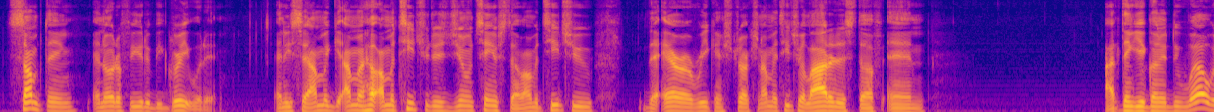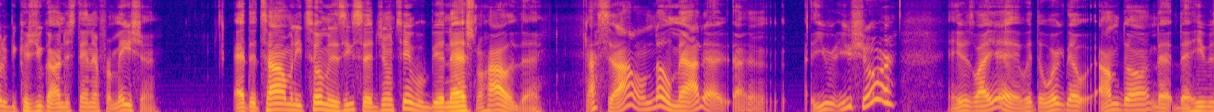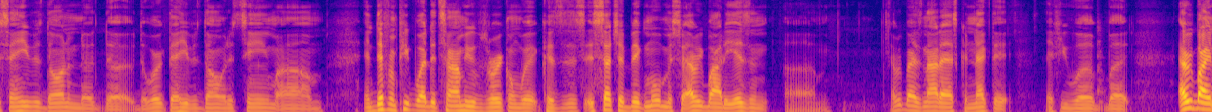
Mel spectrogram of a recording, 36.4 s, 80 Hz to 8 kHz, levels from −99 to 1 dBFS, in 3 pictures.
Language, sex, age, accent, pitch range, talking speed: English, male, 20-39, American, 95-120 Hz, 245 wpm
